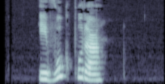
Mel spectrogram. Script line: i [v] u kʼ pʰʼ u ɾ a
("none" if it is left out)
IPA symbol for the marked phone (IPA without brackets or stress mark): v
